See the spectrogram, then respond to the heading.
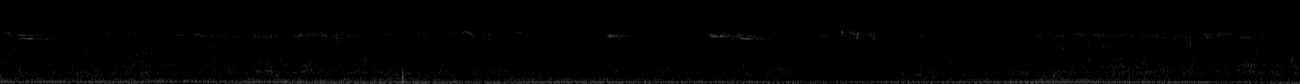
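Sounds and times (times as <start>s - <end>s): bird chirps: 0.0s - 8.9s
low steady background noise: 0.0s - 13.0s.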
